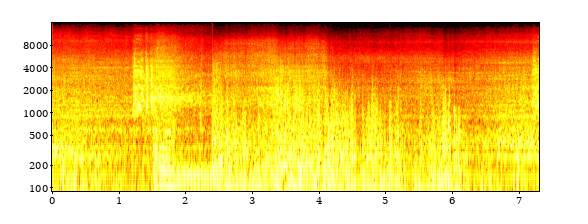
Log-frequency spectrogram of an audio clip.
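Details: 2020 BMW S1000 XR in for recall service: the engine falters and dies as the bike slows with the clutch pulled in at low speed, then catches again. It is avoidable by slipping the clutch slowly; cause not confirmed.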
